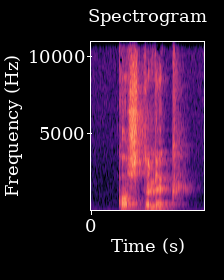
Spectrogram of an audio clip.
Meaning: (adjective) 1. fantastic, enjoyable 2. expensive 3. valuable; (adverb) fantastically, enjoyably
- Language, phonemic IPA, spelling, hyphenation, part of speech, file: Dutch, /ˈkɔs.tə.lək/, kostelijk, kos‧te‧lijk, adjective / adverb, Nl-kostelijk.ogg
